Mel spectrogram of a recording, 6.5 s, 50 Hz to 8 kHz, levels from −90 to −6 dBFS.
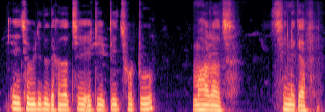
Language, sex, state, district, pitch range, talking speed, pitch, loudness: Bengali, male, West Bengal, Alipurduar, 125-140 Hz, 100 wpm, 130 Hz, -17 LUFS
